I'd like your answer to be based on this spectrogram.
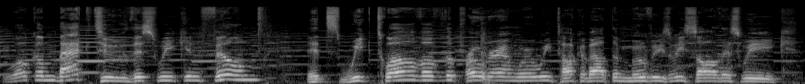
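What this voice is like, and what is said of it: Playful announcer-style radio voice. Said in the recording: “That's my fun radio voice.”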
